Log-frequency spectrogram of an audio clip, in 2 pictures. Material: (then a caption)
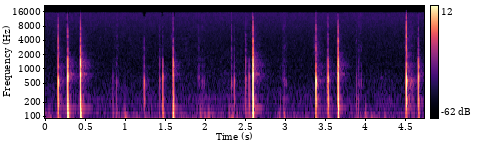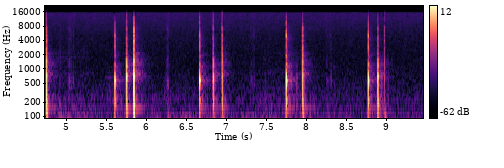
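Plastic. Fingertips tap the top of the red plastic lid and then the side of a medium clear plastic jar full of peanuts. The result is quick clusters of short, dry taps with a dull low thud and a brief bright click, each dying away at once with no ring. The clusters repeat at a steady pace over a quiet background.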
